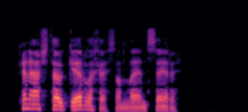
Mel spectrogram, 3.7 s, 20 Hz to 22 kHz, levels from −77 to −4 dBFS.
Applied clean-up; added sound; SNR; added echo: classical method Wiener filter.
